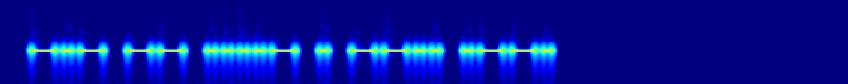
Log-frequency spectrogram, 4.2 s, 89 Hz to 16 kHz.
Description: Morse code, heard as a keyed tone, about 32 wpm, 700 Hz. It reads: KM4EZP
